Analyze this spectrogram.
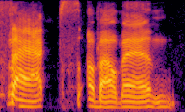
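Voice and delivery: slow, drawn-out mocking quote; stretched-out sceptical quotation; air quotes. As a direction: say it slowly in audible air quotes. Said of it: "air quotes".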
